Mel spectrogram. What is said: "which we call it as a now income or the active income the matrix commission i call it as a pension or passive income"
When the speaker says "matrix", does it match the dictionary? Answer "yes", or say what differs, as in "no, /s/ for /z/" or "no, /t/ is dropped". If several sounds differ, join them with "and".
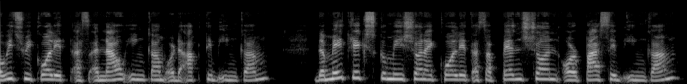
yes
